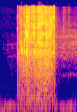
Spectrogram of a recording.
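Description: A deck of playing cards is shuffled once, a single loud, close riffle burst lasting about half a second, with quiet before and after.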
